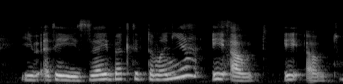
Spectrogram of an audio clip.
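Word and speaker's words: août: نتلخبطش فيهم اا يبقى ازاي بكتب مانيه اي اوت اي اوت بنطقها اوت يعني ايه اصلا ما بتتنطقش عندي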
